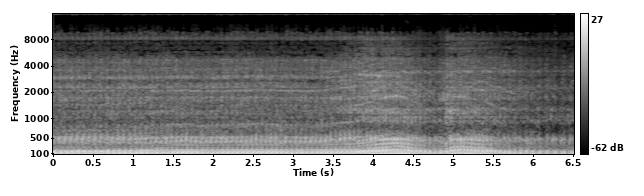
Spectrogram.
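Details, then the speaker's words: Yamaha 50HP (T50) outboard with water found: lumpy, uneven low beat about four per second through the revs, one cylinder missing; it lost its compression to zero psi after running, a dead cylinder. "well this just got even more interesting it ran good for a second with decent compression and then it smoked its compression"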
